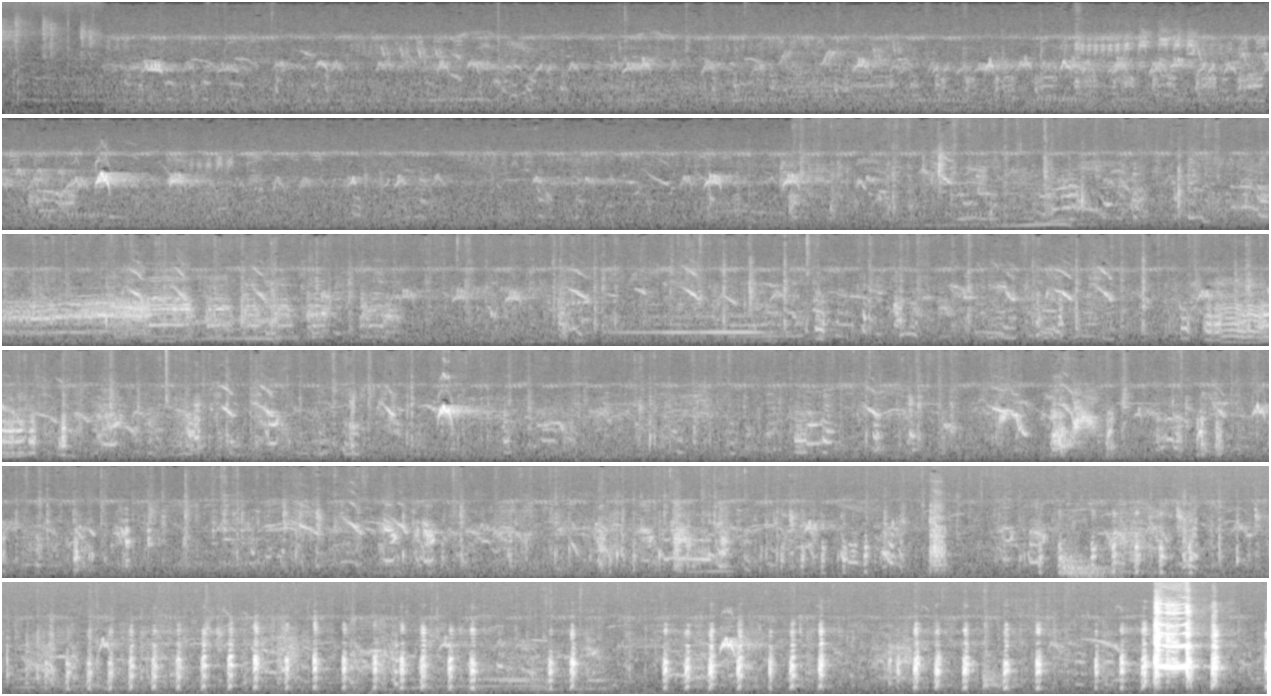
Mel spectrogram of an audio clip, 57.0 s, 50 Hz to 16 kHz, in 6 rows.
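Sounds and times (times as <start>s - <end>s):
small birds chirping: 0.0s - 57.0s
hen clucking softly: 14.8s - 57.0s.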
